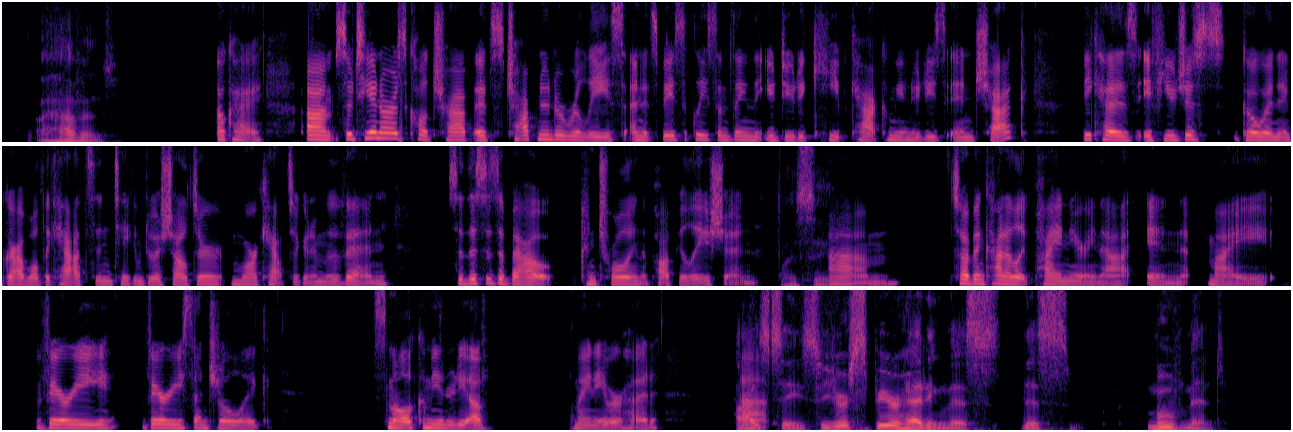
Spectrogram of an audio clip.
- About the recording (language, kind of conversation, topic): English, unstructured, What changes would improve your local community the most?
- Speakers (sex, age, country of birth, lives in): female, 30-34, United States, United States; male, 60-64, United States, United States
- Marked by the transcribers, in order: none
